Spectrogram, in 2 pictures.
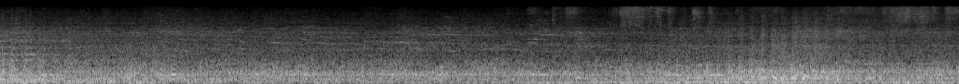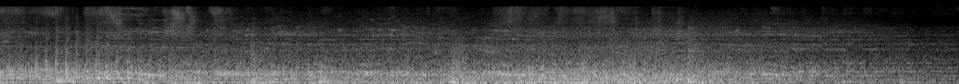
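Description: Freight cars of a mixed-freight train rolling past close by: steady rumble and clatter of steel wheels on rail, with a thin wheel squeal over it. The sound dies away over the last few seconds as the end of the train passes.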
